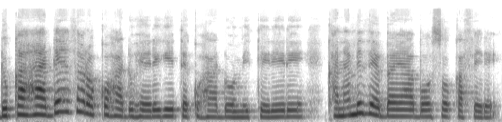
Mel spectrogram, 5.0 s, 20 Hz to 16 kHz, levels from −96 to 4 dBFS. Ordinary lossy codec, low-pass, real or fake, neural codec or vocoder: Opus, 16 kbps; 10.8 kHz; real; none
